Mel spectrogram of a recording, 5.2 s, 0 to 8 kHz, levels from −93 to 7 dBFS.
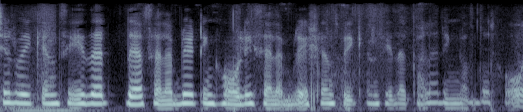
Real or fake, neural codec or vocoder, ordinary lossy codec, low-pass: real; none; MP3, 48 kbps; 7.2 kHz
